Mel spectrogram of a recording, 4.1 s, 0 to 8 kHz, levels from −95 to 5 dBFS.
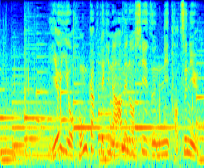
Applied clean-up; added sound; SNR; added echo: none; none; none; none.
